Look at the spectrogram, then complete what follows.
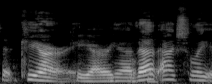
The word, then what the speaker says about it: Chiari: How did you pronounce it? Chiari.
